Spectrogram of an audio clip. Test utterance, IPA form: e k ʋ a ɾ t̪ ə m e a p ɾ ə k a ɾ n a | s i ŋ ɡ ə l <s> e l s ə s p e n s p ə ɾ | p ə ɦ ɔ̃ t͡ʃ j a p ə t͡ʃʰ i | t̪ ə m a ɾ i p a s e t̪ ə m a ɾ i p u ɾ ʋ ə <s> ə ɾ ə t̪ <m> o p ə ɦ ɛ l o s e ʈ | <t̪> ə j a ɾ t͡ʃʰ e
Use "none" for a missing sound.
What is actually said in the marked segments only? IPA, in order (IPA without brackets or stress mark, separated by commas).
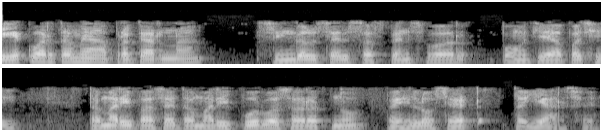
s, s, n, t̪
